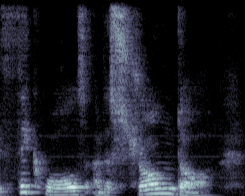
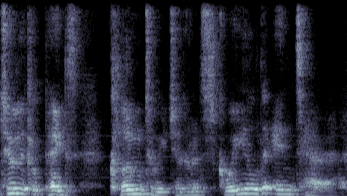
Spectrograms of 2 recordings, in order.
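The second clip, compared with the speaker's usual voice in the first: plain reading voice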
